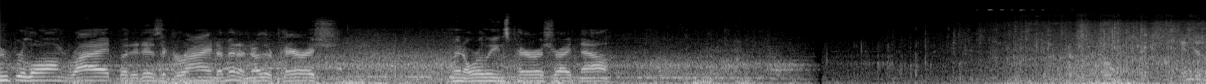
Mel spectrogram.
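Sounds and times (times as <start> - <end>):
bike tyre rumble: 0.0 - 12.0
wind on microphone: 0.0 - 12.0.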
